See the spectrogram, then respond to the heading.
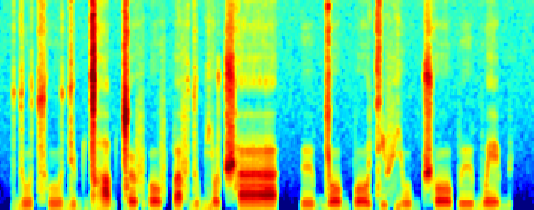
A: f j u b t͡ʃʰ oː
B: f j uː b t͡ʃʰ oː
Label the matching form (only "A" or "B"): B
